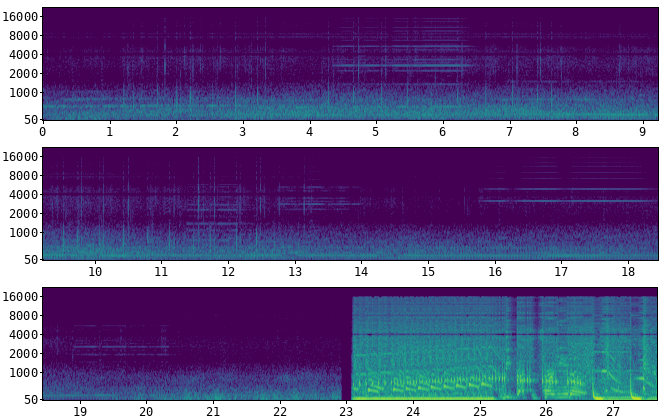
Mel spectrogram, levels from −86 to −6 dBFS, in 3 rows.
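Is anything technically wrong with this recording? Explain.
Yes. Imaging from sample-and-hold upsampling runs throughout: each sample was simply repeated, with no smoothing filter, in a rise that fits 8 kHz to 48 kHz. Mirrored spectrum copies, the lowest between 4 and 8 kHz at about -16 dB, add a bright metallic fizz that tracks the sound's level.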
